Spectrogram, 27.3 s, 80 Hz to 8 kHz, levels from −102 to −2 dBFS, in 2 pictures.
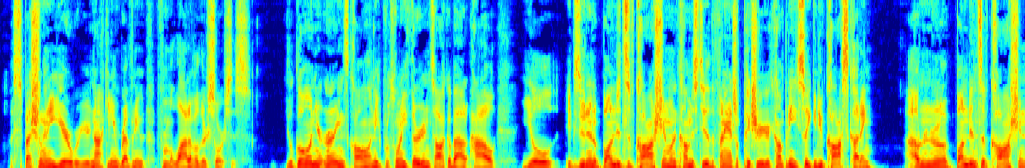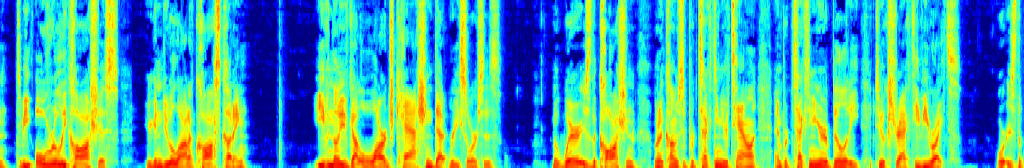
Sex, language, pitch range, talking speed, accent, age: male, English, 100-120 Hz, 220 wpm, American, 20-39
